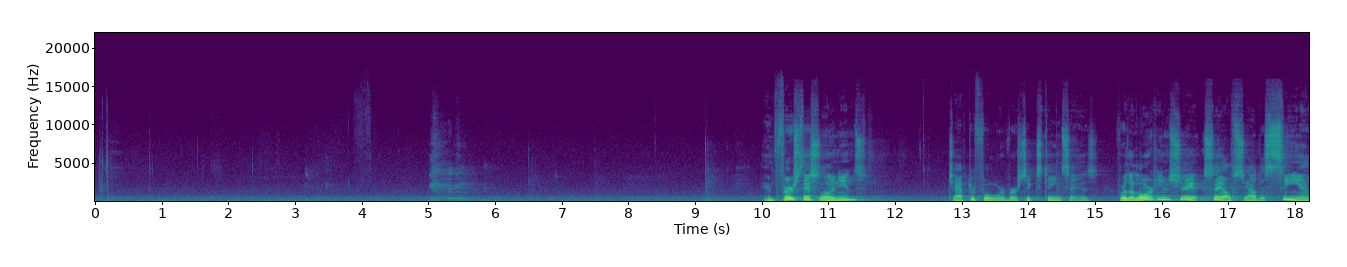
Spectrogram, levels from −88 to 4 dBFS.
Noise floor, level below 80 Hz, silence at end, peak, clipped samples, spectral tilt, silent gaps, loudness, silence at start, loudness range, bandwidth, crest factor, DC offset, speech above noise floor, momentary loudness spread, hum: -50 dBFS; -66 dBFS; 0 s; 0 dBFS; under 0.1%; -7 dB/octave; none; -17 LUFS; 5.05 s; 6 LU; 13 kHz; 20 dB; under 0.1%; 33 dB; 18 LU; none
